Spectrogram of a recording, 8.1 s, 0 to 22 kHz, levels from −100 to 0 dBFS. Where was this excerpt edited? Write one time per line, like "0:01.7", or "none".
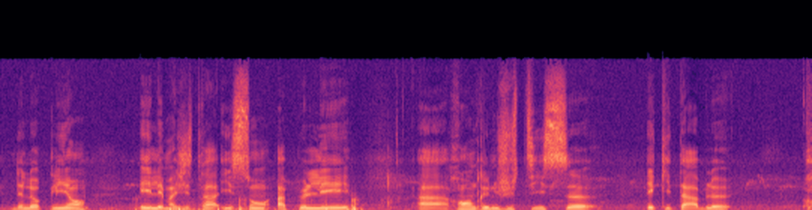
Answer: none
